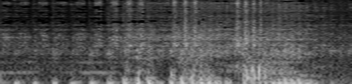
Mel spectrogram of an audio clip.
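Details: Alpha motorcycle engine idling evenly with steady low thumps and a brief throttle blip after repair; connecting rod, needle bearing, shaft and clutch lining and housing were replaced and all gaskets renewed, curing the earlier very loud engine noise.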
